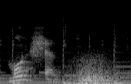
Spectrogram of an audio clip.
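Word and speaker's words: München: German ভাষায় শহরটির নামের উচ্চারণ মনশান।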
